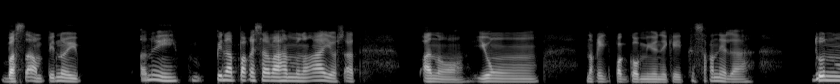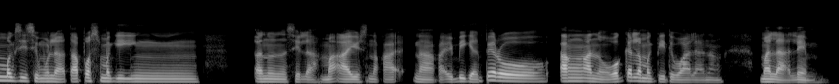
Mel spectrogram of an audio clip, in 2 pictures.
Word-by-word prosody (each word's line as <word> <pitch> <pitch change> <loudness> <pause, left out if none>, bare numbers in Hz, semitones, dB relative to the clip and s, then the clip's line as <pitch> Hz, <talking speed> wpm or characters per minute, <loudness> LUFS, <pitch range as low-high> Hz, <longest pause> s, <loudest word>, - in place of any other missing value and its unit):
basta 140 +5 +5
ang 145 -4 +1
Pinoy 150 -3 +1 0.6
ano, 220 - -2
eh, 170 -4 +1 0.4
pinapakisamahan 185 -3 +4
mo 165 - 0
ng 165 +3 -1
ayos 175 -7 +2
at - - -4 0.6
ano, 120 -3 0
yung 140 0 +1 0.9
nakkiipag-communicate 120 -3 -2
ka - - -17
sa - - -11
kanila, 125 -5 -3 0.6
dun 195 -1 +5
magsisimula. 150 -8 0
Tapos 145 +3 +1
magiging 140 -2 -1 1.1
ano 130 0 +2
na 120 -2 -2
sila, 115 -2 -5
maayos 120 0 0
na 120 - -6
ka 115 0 -5 0.2
na 115 -2 -1
kaibigan, 120 +3 -2
pero 185 -3 +5 0.6
ang 155 +1 +5
ano, 130 -6 +2
wag 130 +4 +2
ka 170 - +3
lang 155 -3 +2
magtitiwala 110 -5 -4
ng 100 -1 -9 0.4
malalim. 100 -4 0
135 Hz, 130 wpm, -26 LUFS, 120-160 Hz, 1.1 s, basta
